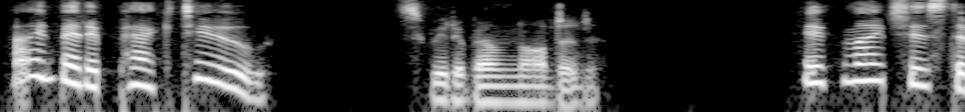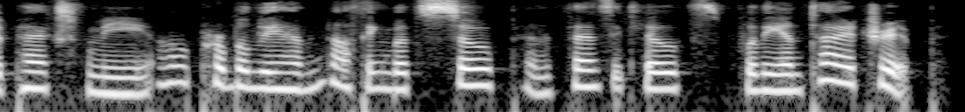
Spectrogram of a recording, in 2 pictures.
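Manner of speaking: chirpy little filly saying goodbye; Sweetie Belle's voice. Acted. Filly heads off to pack and bids friends bye, high sweet voice.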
